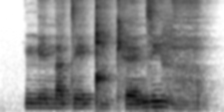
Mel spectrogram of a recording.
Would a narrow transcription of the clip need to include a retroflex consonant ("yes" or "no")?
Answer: yes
